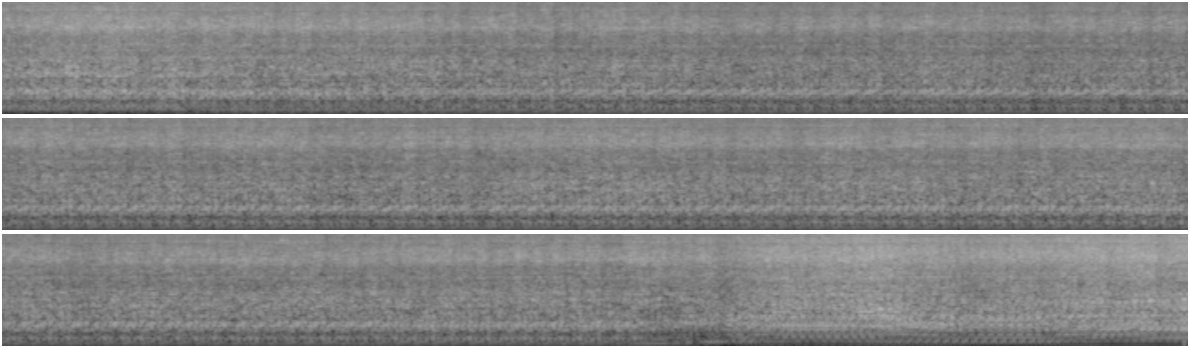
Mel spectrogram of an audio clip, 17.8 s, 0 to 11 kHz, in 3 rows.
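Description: A V8 engine idles loudly with a lumpy, rough rumble, then revs up near the end.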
